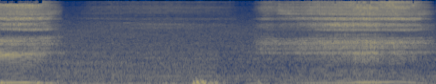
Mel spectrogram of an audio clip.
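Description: Low rattling snores on breathing, with noisy airflow between them; ordinary snoring.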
